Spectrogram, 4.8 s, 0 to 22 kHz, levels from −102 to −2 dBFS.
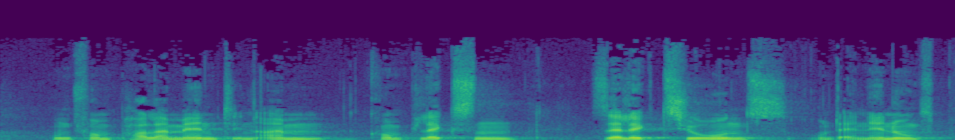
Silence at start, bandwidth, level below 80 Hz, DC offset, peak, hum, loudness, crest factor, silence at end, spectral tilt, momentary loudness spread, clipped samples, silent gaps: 0.25 s; 16 kHz; -66 dBFS; under 0.1%; -6 dBFS; none; -27 LUFS; 20 dB; 0 s; -4.5 dB/octave; 11 LU; under 0.1%; none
